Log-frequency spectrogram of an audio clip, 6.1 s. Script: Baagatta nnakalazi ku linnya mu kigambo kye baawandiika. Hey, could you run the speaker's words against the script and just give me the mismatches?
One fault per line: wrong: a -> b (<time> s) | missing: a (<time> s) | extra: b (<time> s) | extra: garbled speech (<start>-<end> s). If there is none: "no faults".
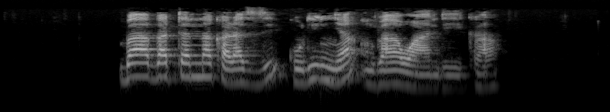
missing: kigambo kye (3.8 s)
